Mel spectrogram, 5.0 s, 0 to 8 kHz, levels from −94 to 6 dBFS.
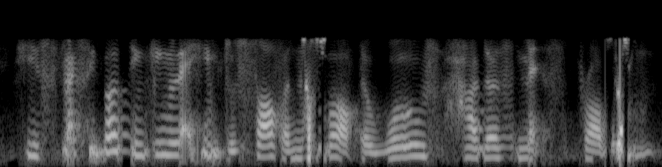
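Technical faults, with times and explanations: Throughout: Codec 2 vocoder. The speech has the robotic, buzzy quality of a very low-rate vocoder that keeps only pitch, voicing, energy and a coarse spectral envelope, and rebuilds the voice from sine waves instead of preserving the waveform. The heavy coloration fits the top 3.2 kbit/s mode. Unlike bit errors, this damage is steady and even across the whole clip, with no sudden jumps in pitch or level.
2.26 to 2.44 s and 4.54 to 4.78 s: bit errors on digital voice radio. In these two short bursts the already synthetic voice lurches in pitch, loudness and tone colour and breaks into warbling, bleep-like gibberish. Corrupted bits are feeding the vocoder's pitch, level, voicing and envelope settings, and each one controls a whole frame, so every error upsets a full frame, with 8 frames hit in the first burst and 11 in the second. The second burst is the heavier one, with a bit error rate of around 15 percent against about 10 percent in the first. 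This differs from packet loss, which leaves gaps or smeared repeats, because here wrong parameters produce new, wild sounds.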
